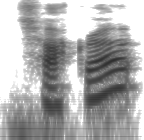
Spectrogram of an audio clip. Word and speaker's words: chakra: k r a and the C Sound in Sanskrit says CH like Choo Cho so chakra is is the way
